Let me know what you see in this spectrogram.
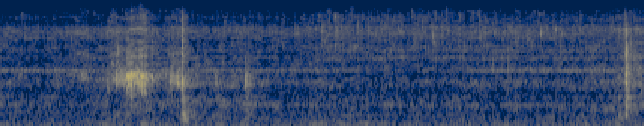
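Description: Okra, onion and tomato cooking in a nonstick wok, with a faint steady sizzle. A short louder burst of sound comes about a second in, then small clicks, and one sharp click comes near the end.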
